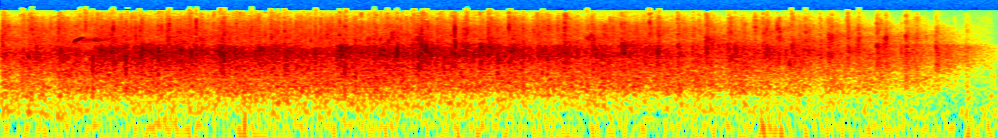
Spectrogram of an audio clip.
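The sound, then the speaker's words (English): Sustained applause from a sizable church audience at Cross of Christ after an evening event, a dense, steady patter of many hands clapping at once, holding strong for several seconds before gradually thinning and fading toward the end. “So now give a round of applause.”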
